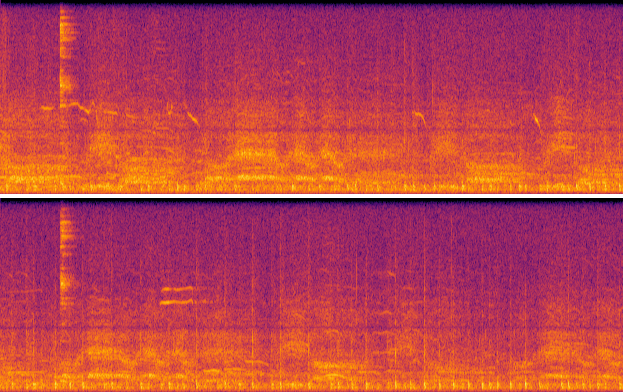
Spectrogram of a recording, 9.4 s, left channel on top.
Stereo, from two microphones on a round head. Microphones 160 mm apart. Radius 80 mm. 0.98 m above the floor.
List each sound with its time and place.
0.9 s a cowbell: 55° left (ahead or behind), 5.5 m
